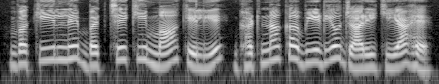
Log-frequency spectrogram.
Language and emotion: Hindi, neutral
